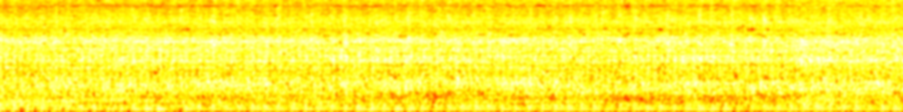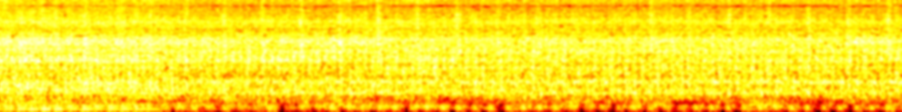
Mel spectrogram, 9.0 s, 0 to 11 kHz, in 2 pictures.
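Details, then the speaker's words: Honda Scoopy (K44) scooter, before repair, weak power and rough CVT sound, at idle: rough crackly rattle over an uneven idle, easing slightly later, from vibration of a hardening drive belt, hardened CVT drive belt. "the sound of the engine is like that, crackle, crackle, this crackle sound comes from the vibration, Bro, the vibration is starting to harden,"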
